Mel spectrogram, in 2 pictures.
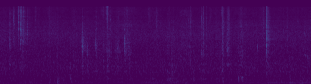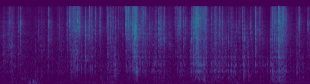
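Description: A baseller card pack's foil wrapper being torn open and crinkled, a run of rustling bursts in the second half; before that only faint clicks of cards being handled.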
